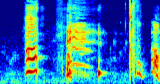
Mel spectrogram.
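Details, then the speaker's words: Baby sneezing after struggling to get a sneeze out: short high-pitched infant sounds with sudden sharp bursts, small baby sneezes or sneeze attempts. "I know you want to sneeze. I know you want to sneeze. You are trying so hard."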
